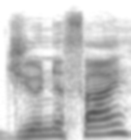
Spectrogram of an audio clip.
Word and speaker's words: Junify: And next up is Junify. And Dustin Shindo is the co-founder? Co-founder. Okay. So, did I pronounce the name of the company right? Junify?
